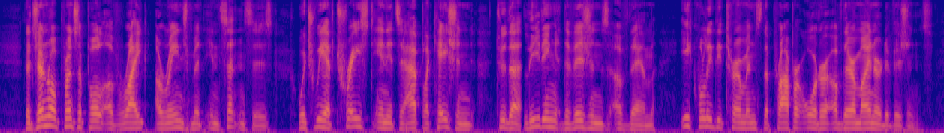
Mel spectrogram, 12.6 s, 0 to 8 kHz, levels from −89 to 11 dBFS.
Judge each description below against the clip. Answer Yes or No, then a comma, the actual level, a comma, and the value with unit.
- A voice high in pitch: No, low, 130 Hz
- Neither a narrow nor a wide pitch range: Yes, average, 3.9 semitones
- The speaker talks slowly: No, average, 145 wpm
